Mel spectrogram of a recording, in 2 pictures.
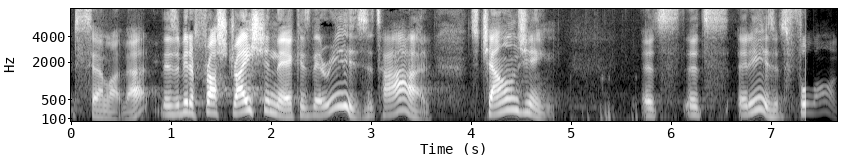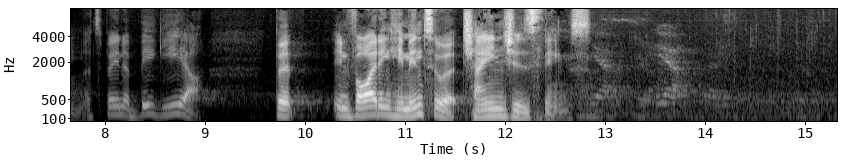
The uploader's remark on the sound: LIVE at Echo Church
